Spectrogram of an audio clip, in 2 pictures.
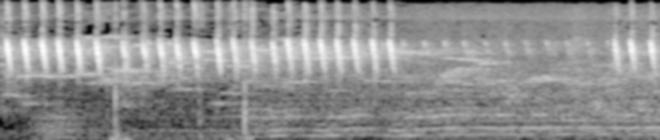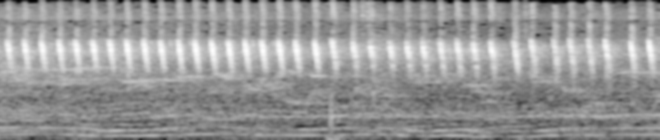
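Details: Bar-winged prinia song meant to agitate other prinias: quick strings of sharp, high chips, a one-second lull with a low droning hum, then a longer, steady rapid series of notes.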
